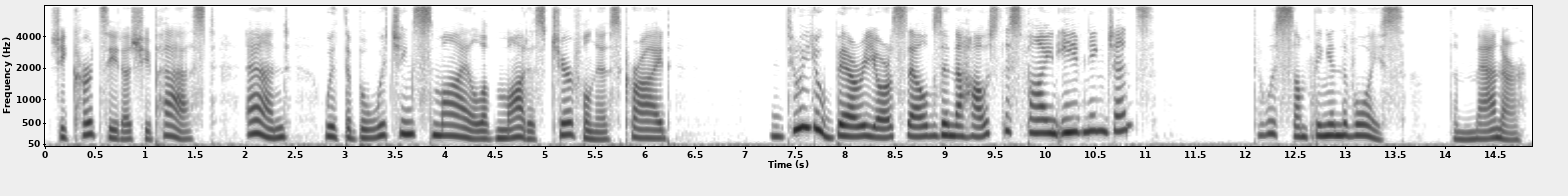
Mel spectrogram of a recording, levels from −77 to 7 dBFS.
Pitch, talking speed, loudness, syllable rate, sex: 220 Hz, 130 wpm, -18 LUFS, 4.5 syllables/s, female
